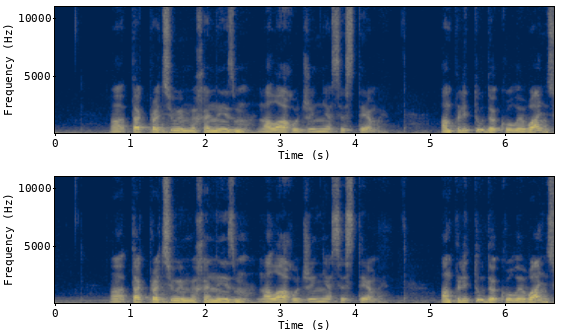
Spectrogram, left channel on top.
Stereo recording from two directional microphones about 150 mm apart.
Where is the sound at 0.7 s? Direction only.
25° left (ahead or behind).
